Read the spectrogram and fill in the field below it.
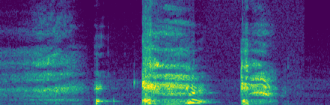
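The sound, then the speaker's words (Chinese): A short burst of coughing: a quick, light cough followed by two harsher, fuller coughs with a brief pause between them. The coughs are rough and breathy, and no one speaks. “等一下，咳嗽。”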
